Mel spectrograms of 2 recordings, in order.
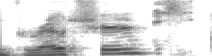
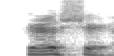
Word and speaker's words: Grocher: Oh, I, I was saying your name right, Kim Grocher. – Grocher, yep. – Grocer. – Okay, mm-hmm.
